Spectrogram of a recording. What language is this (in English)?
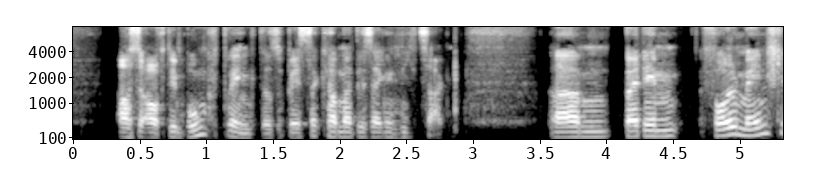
German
